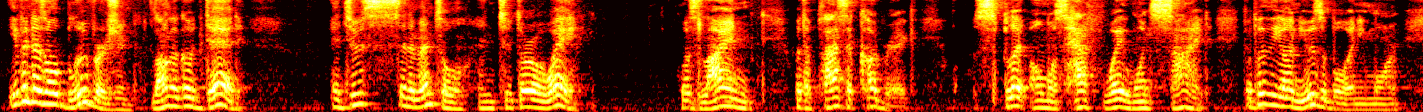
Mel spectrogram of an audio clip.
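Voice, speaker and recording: A female-sounding voice performs a put-on character at a medium pitch. Long, frequent pauses break up the delivery. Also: moderate pace. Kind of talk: horror narration. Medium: read story. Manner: halting, stumbling over words.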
